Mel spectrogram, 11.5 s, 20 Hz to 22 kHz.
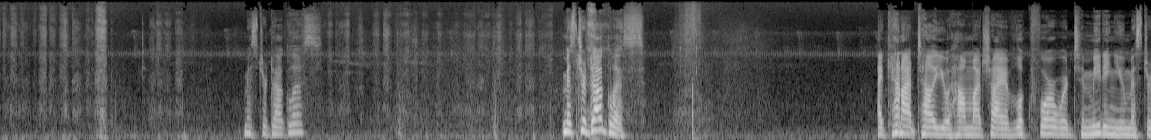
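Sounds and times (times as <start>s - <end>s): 
pencil writing hurriedly on paper: 0.0s - 2.0s, 2.9s - 7.0s
speech: 2.4s - 3.3s, 5.6s - 6.5s, 8.8s - 11.4s.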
